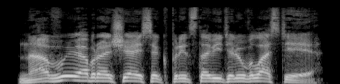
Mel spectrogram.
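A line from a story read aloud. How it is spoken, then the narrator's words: Barked. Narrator (Russian): рявкнул он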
